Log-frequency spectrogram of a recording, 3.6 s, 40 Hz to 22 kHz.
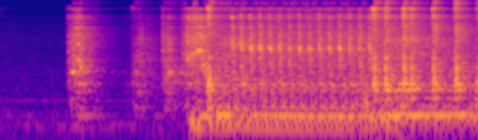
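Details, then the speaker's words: Suzuki LT500R Quadzilla quad after top-end and carb rebuild, new Panthera electric starter on two batteries in series (24.9 V): two short starter bursts, fuel turned on, then it catches and settles into a steady idle; starts quickly. "sounds like it's cranking strong all right now I turned the fuel on"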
